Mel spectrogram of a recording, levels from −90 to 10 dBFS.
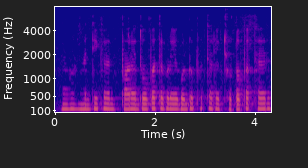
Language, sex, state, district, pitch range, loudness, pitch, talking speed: Marwari, female, Rajasthan, Nagaur, 140-150 Hz, -42 LUFS, 145 Hz, 195 wpm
